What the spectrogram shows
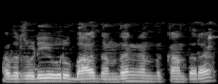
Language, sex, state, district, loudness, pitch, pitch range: Kannada, male, Karnataka, Bijapur, -16 LUFS, 135 Hz, 130-140 Hz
